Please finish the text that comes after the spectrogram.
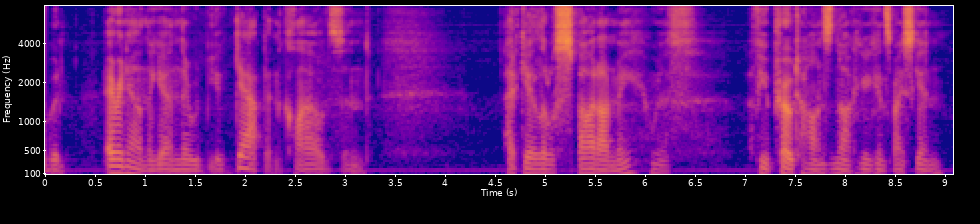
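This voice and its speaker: A man playing a smitten, vulnerable boyfriend in an intimate ASMR roleplay, musing haltingly in a voice that often softens toward a whisper. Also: heavily acted. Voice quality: low, creaky voice, often dropping toward a whisper. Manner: halting, musing, frequent "you know" and soft chuckles. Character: smitten, vulnerable young neurodivergent boyfriend meeting online love. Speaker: ASMR audio roleplay performer.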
